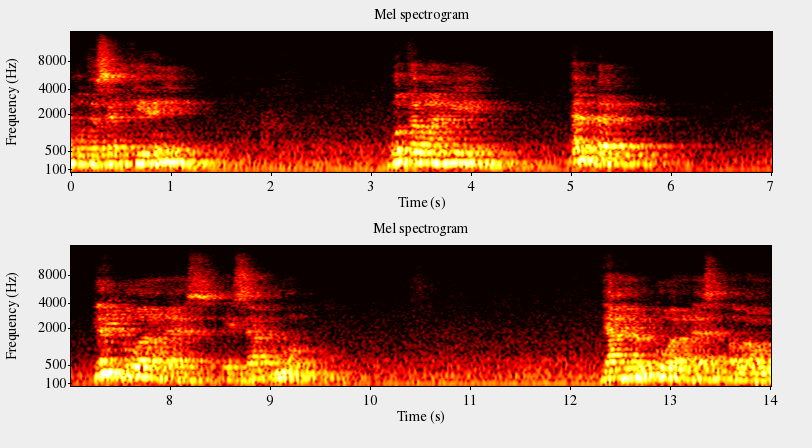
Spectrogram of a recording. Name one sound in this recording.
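An elderly man speaks calmly and slowly into a close microphone, with pauses.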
